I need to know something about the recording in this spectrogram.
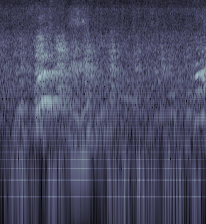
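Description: A short, high-pitched human yelp about half a second in, with a falling glide, over low murmuring voices.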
